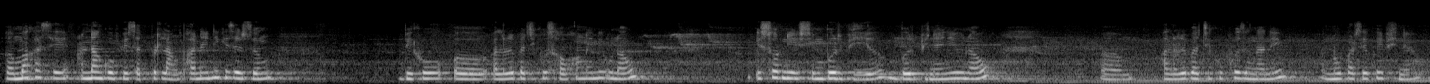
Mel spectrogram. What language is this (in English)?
Bodo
